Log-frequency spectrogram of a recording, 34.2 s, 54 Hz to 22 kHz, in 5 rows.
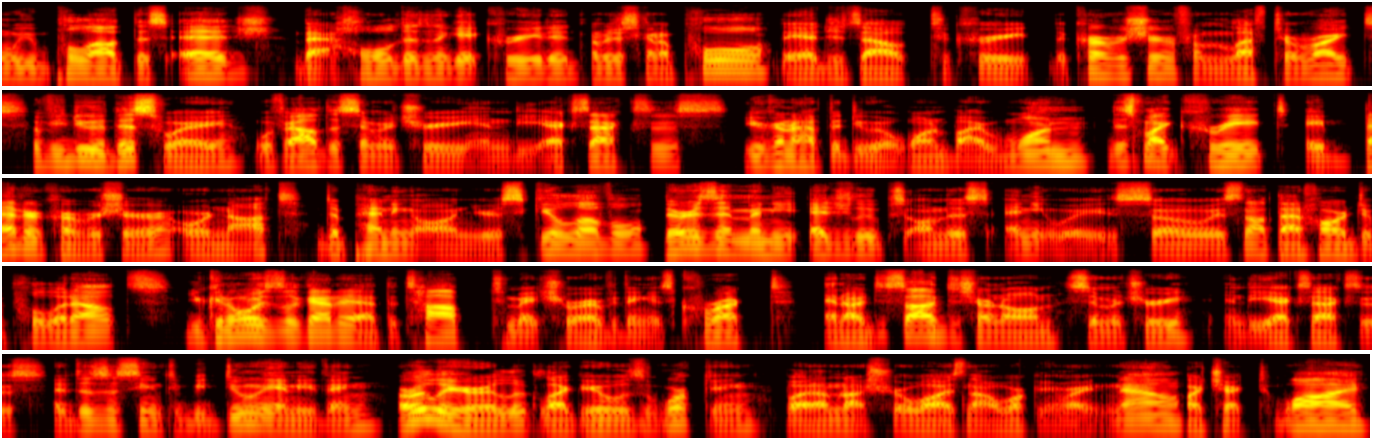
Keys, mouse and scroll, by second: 0.0 middle click, 1.2 click, 2.5 super+z, 2.8 middle click, 3.9 shift+middle click, 4.3 middle click, 5.1 click, 7.5 shift+middle click, 7.9 middle click, 9.0 middle click, 10.5 2, 10.7 click, 11.6 middle click, 12.5 click, 14.0-15.1 middle drag, 15.4 click, 16.0 alt+shift+click, 16.8 alt+shift+click, 17.1 middle click, 18.0 click, 19.9 middle click, 20.6 click, 21.6 middle click, 22.0 click, 22.2-22.6 scroll down 1, 22.6 middle click, 22.7 scroll down 1, 22.8 click, 23.4 middle click, 23.7 click, 24.0 scroll up 4, 24.3 scroll down 6, 24.8 click, 25.1 middle click, 26.2 click, 27.1 super+z, 28.1 click, 28.4-32.6 middle drag, 33.4 click.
